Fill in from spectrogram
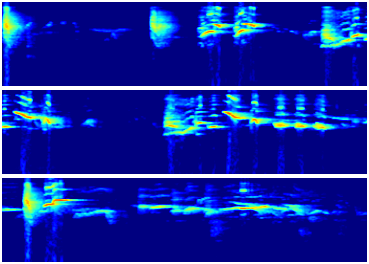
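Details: Oriental magpie-robin in a fighting song: loud varied phrases of sweet whistles, rising and falling notes and harsh chattering bursts, broken by short pauses, clear and close with no other sounds.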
